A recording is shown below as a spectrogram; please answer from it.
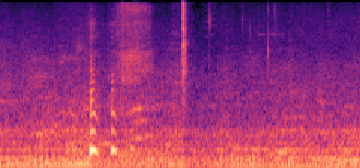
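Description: Steady low background rumble of a shop floor, with a few short clicks and a brief soft vocal sound about half a second in.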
